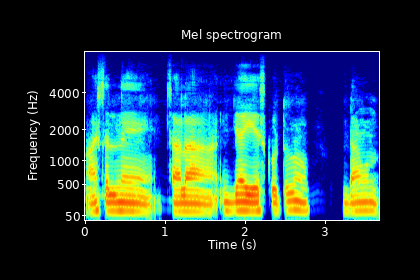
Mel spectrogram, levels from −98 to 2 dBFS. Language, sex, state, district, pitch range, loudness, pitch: Telugu, male, Telangana, Nalgonda, 100-110 Hz, -22 LUFS, 110 Hz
